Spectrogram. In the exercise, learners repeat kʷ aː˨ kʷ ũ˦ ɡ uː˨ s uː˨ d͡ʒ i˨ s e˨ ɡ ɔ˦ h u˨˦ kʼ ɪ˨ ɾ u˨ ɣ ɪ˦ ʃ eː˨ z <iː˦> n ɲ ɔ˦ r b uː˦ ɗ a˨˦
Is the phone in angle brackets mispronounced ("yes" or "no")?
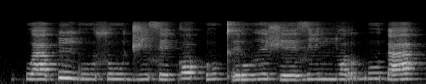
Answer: no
